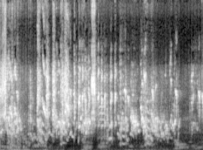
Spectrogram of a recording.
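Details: Pet budgerigars eating and chirping, a lively flow of squeaky, warbling twitters and sharp high chirps over scattered low rustling and thumps.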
